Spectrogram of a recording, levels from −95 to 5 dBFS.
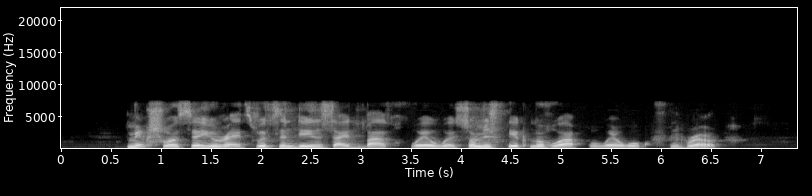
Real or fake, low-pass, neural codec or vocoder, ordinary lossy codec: fake; 7.2 kHz; autoencoder, 22.05 kHz, a latent of 192 numbers a frame, VITS, trained on one speaker; none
